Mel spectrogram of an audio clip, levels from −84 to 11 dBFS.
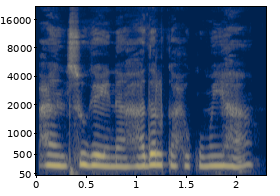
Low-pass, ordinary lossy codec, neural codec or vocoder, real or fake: none; none; none; real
